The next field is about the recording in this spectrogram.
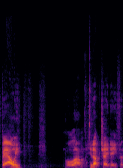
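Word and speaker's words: Bowey: matt the ball jake bobby i think his name is actually pronounced bowie we'll hit up jd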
